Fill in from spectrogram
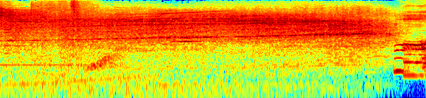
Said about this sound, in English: It's an aeroplane, I'm sorry. That is a jet. It's the Millennium Falcon. Millennium Falcon.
